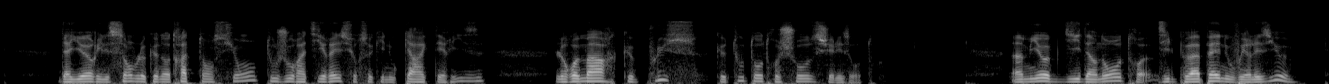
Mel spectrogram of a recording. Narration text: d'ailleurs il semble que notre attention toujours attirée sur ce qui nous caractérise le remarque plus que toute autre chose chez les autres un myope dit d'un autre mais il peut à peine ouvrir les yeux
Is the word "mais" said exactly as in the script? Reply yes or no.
no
